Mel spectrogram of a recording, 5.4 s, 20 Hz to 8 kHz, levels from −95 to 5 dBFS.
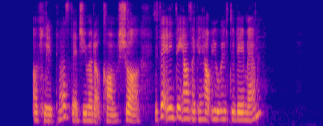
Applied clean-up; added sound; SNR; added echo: neural mask model DeepFilterNet 3.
